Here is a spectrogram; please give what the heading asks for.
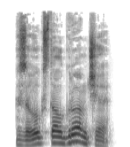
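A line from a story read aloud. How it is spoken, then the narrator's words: Wolf-man exclaiming. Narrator (Russian): воскликнул человек-волк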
